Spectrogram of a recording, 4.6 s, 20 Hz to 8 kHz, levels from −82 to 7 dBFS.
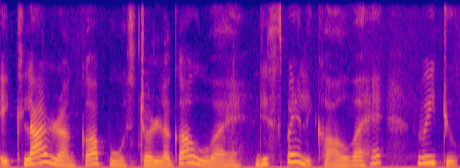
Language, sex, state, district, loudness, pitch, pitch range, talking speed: Hindi, female, Jharkhand, Ranchi, -17 LUFS, 210 Hz, 190-280 Hz, 195 wpm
